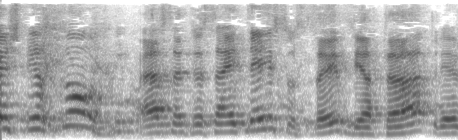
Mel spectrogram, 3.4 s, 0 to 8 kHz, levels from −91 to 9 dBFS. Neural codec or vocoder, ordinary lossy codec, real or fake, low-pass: codec, 16 kHz, 4 kbps, X-Codec, HuBERT features, trained on general audio; MP3, 32 kbps; fake; 7.2 kHz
